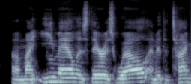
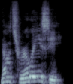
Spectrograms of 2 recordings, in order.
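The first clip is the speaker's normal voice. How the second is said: lightly acted brush-off of a worry, pitched up; mild, higher-voiced mock reassurance; reassuring reply; 7 semitones higher than usual. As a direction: wave away the objection, a touch higher. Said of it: "And they say".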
